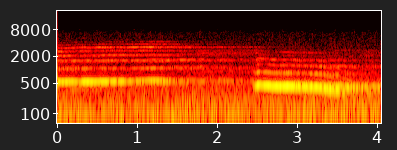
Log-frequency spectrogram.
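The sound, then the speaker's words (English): Humpback whale song on a coral reef north of the Dominican Republic: two long, tonal moaning notes rich in harmonics. The second note enters a little louder and higher and slowly drifts downward in pitch. “Every winter, these reefs north of the Dominican Republic are filled with the song of humpback whales.”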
